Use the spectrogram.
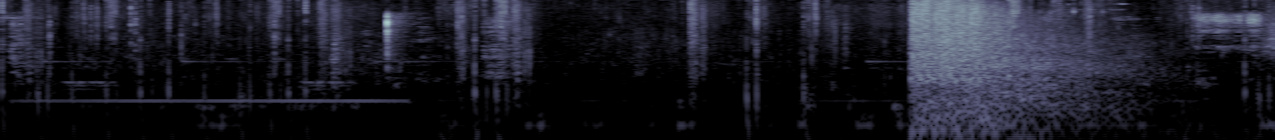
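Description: Video game gunfire pops in sharp, scattered single shots alongside clopping hoofbeats and a steady hum, then a loud sustained burst of noise erupts near the end before fading, with occasional speech.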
